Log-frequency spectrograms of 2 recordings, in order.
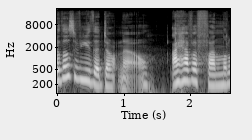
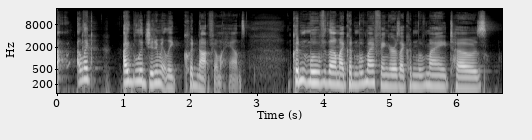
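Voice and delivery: usual speaking voice

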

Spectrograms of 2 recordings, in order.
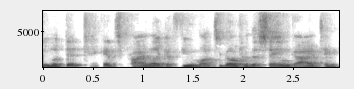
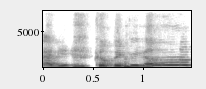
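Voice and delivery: mock very high-pitched, tearful, crying, pleading voice. Picturing Matt on a concert bathroom toilet calling his wife, imitating Matt crying. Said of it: "just crying".

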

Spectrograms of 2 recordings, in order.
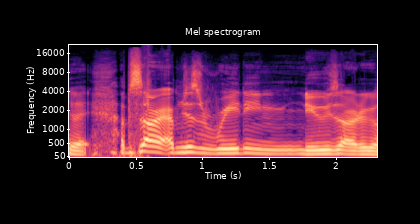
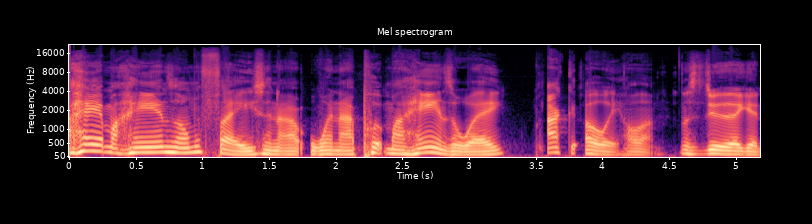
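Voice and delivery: put-on Southern American accent. Retelling a line while switching accents, put-on southern american accent. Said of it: "I'm just going to do a southern accent".

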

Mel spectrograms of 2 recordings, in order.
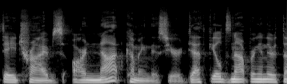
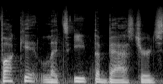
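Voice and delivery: ordinary talk

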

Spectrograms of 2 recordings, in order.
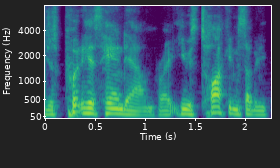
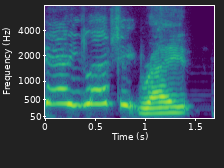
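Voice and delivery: put-on very high, sweet, super light baby-talk coo. Imitating a dad switching tone on the phone with his kid, super light voice. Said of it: "like just super light".

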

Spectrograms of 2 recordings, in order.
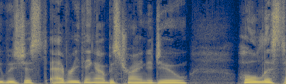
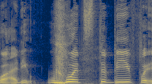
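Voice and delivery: mock yelling, higher pitched; 5 semitones higher than usual. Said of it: "you were, like, yelling at me".

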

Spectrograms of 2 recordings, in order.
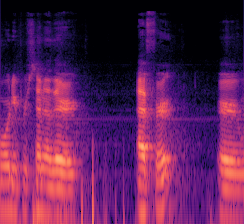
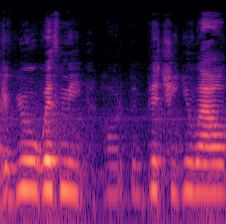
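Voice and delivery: sobbing words, very high-pitched; 9 semitones higher than usual. Retelling what a crying sister said to them mid-marathon, imitating her crying while talking. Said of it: "She's just crying".

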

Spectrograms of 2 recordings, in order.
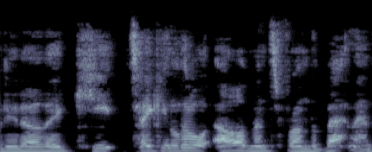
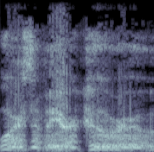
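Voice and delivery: put-on gravelly vigilante yell, louder; 8 semitones higher, 11 dB louder than usual. Imitating Ollie demanding answers: gravelly yelling Ollie voice. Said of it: "Ollie just going".

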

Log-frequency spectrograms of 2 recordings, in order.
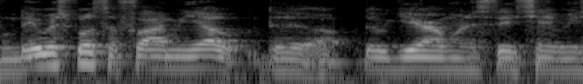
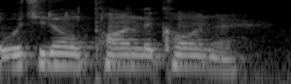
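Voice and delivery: put-on Jamaican Patois accent, pon for on; 3 semitones higher than usual. Retelling what a grandparent said while driving by: imitating Jamaican Patois. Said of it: "they speak Patois".

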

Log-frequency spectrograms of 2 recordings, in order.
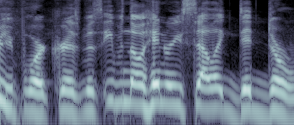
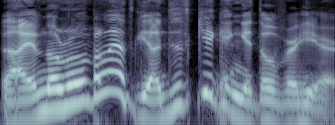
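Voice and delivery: put-on German-sounding, vampire-like accent. Playing a man hiding in France, do a Roman Polanski impression that sounds German. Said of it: "are you German now?".

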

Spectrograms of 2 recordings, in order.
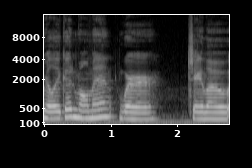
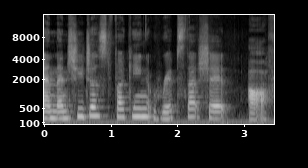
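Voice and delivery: normal talking voice

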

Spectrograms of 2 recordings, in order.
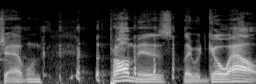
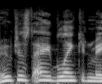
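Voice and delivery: put-on, high-pitched screaming outburst; 9 semitones higher than usual. Retelling how a friend shot in the head reacted: imitating someone screaming. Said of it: "started screaming".

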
